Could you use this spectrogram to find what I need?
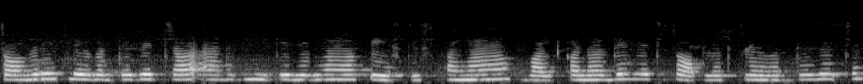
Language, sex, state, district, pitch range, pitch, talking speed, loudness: Punjabi, female, Punjab, Kapurthala, 210-235 Hz, 225 Hz, 95 wpm, -16 LUFS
